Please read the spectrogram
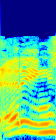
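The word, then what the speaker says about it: Oetting: hold on it's pronounced eding but it's spelled o e TT n g yes and o e TT iing it's pronounced eding okay so it's like the O is silent o e TT iing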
